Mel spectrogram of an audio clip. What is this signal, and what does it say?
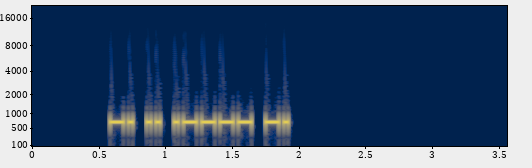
Morse code, heard as a keyed tone, about 34 wpm, 700 Hz. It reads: NI1N
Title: USA Call Signs - 4 Characters - Repeated 3x - 35wpm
